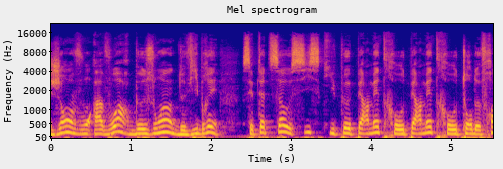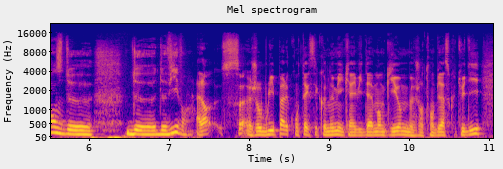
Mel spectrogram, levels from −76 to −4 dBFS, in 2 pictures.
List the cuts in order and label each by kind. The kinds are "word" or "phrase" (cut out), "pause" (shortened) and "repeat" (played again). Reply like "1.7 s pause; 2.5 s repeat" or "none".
4.4 s repeat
